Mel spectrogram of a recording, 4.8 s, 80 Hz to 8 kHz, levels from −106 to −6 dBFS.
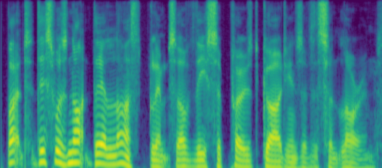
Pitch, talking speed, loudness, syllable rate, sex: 120 Hz, 190 wpm, -18 LUFS, 4.7 syllables/s, male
